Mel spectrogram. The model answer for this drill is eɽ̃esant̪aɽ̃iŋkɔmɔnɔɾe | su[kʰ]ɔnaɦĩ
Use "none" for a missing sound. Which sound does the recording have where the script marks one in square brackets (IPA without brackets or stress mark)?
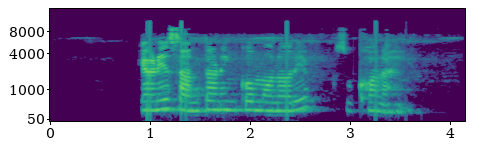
kʰ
